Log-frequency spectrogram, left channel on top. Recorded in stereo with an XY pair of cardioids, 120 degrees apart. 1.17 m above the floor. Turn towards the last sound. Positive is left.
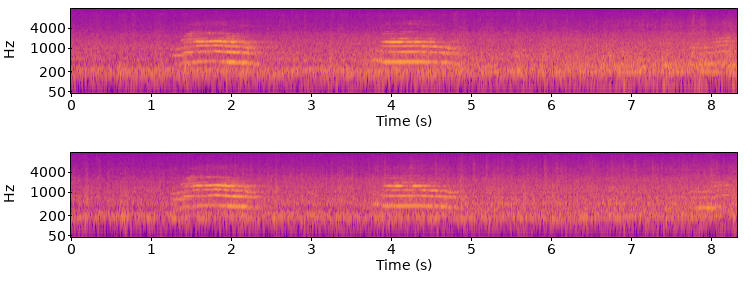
turn(degrees=75)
